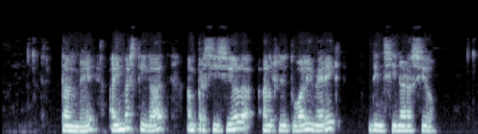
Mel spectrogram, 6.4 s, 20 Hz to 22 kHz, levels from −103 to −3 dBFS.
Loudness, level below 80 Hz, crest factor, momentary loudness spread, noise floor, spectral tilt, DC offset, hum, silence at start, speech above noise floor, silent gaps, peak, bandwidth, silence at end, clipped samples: -18 LUFS; -52 dBFS; 14 dB; 7 LU; -50 dBFS; -8.5 dB/octave; under 0.1%; none; 0.85 s; 34 dB; none; -4 dBFS; 7 kHz; 0.55 s; under 0.1%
